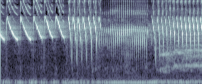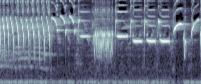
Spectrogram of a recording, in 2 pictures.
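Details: Varied canary song used as a master recording, mixing descending whistles, buzzy trills, rapid rattling note series and flat sustained whistled tones.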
